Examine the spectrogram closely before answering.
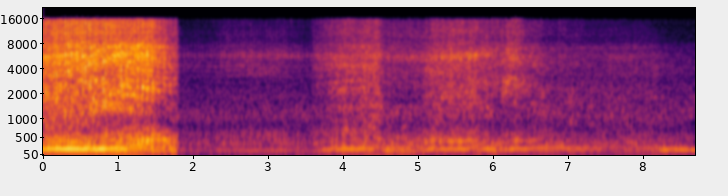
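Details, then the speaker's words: Old carbureted dirt bike after idle adjustment screw turned in full turns: sharp rev then drops to a steady even low idle without hunting or dying; idle fixed, runs good. "so there she is running running like it up looks good running good everything seems to be good"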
